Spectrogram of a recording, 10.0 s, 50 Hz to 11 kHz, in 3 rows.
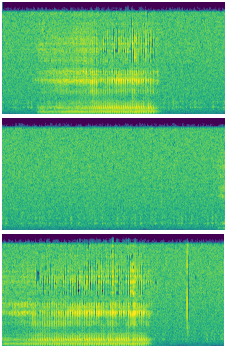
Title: BOXER DOG SAM: (4) I CAN SNORE EVEN LOUDER IN THIS POSITION.MPG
